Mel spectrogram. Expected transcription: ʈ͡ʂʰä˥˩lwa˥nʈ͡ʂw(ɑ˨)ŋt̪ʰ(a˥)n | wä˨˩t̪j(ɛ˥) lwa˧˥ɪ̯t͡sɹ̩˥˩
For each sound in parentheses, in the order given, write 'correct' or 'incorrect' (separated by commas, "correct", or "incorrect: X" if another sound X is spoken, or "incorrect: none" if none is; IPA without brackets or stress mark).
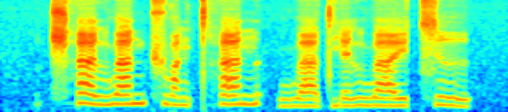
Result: correct, correct, incorrect: ɛ˦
